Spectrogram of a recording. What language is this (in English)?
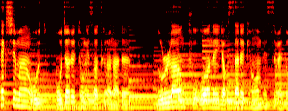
Korean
